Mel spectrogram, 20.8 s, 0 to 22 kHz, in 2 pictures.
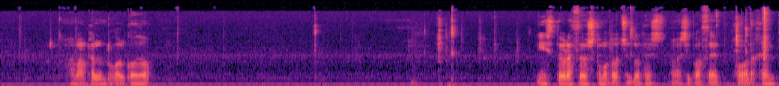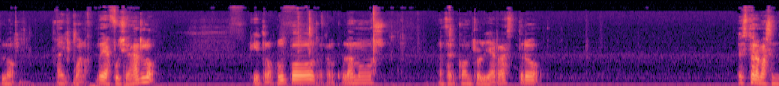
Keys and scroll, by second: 5.9 s, 7.4-8.1 typing, 9.7 super+a, 10.4-11.8 typing, 15.5 w.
